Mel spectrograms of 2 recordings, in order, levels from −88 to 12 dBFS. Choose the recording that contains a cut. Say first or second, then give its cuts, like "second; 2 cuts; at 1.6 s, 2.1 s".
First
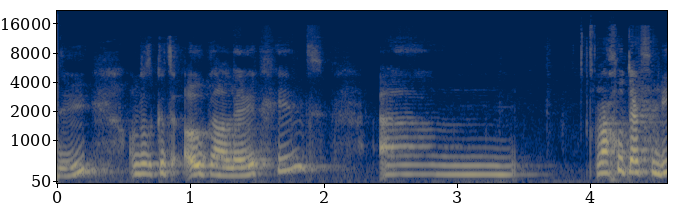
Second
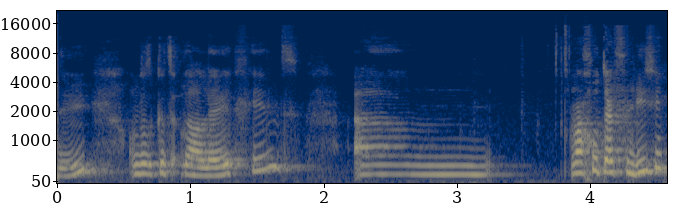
second; 1 cut; at 0.9 s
